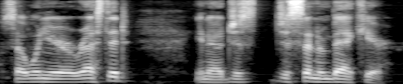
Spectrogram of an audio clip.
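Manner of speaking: ordinary talk, nothing marked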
